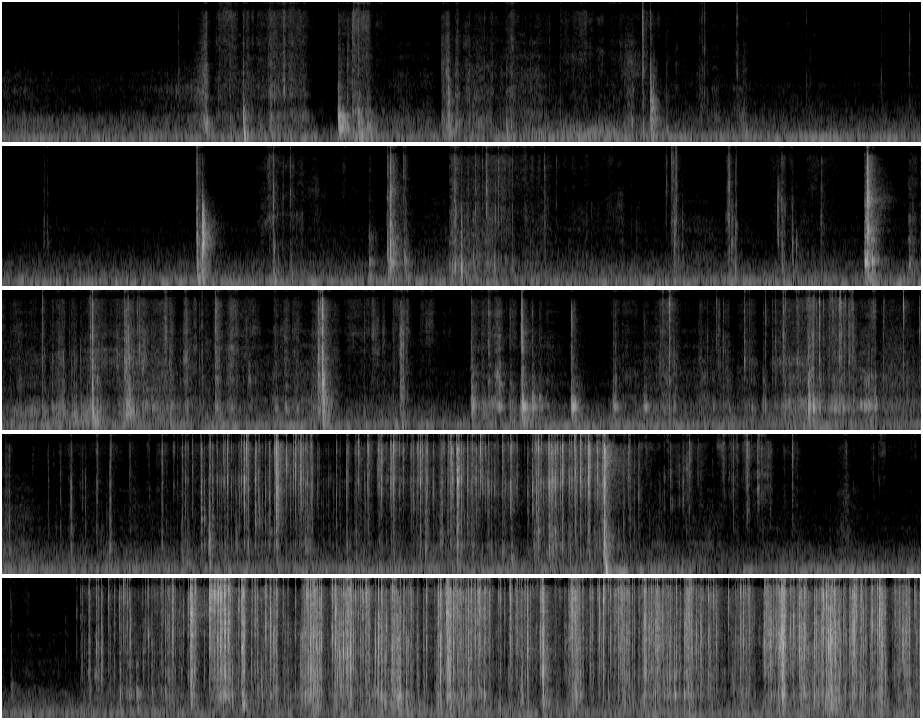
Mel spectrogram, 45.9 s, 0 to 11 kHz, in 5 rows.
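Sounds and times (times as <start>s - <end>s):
packaging crinkling and tearing: 24.8s - 35.5s, 37.5s - 45.9s.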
